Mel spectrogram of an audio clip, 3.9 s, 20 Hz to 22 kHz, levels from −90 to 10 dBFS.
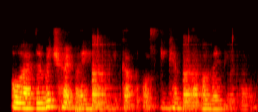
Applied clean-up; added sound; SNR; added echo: neural mask model DeepFilterNet 3.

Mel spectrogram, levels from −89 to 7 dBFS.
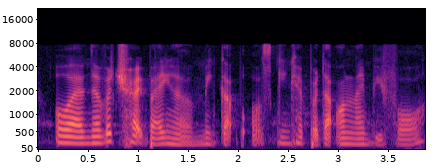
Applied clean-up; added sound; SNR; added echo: none; none; none; none.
